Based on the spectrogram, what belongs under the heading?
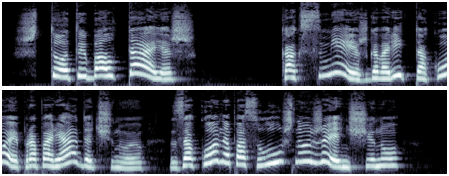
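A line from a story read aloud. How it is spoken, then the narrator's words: Shouting. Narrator (Russian): закричала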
